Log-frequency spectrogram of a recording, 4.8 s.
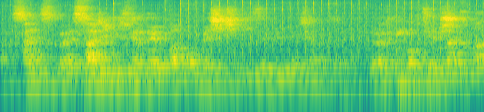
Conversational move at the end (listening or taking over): taking over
